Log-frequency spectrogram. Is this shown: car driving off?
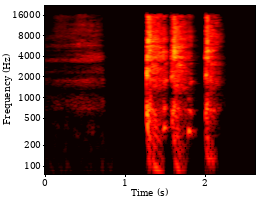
no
